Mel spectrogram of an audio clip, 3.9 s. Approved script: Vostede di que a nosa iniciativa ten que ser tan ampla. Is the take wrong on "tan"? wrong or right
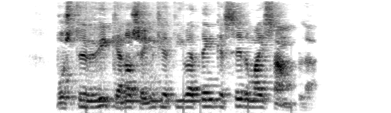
wrong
